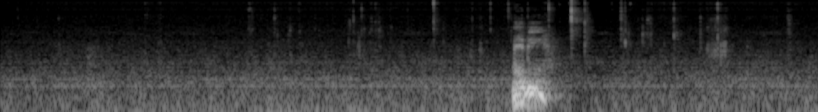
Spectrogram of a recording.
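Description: Faint small clicks and handling noises of fingers working a disassembled iPod's plastic parts and pressing its ribbon cable into the connector, with one short vocal sound about five seconds in.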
